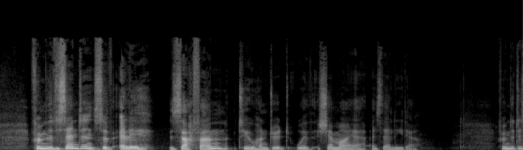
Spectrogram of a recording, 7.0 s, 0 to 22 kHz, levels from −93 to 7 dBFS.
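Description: From 2.61 to 3.84 s, zipper noise: the level drops roughly 10 dB in unsmoothed 1 dB steps, about seven per second, each leaving a faint tick. The waveform envelope descends as a staircase, and the spectrogram shows thin vertical broadband lines at each step.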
